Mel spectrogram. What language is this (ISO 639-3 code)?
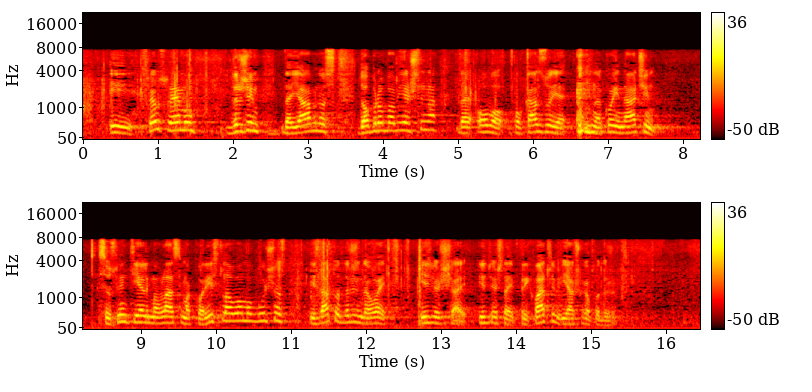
hrv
